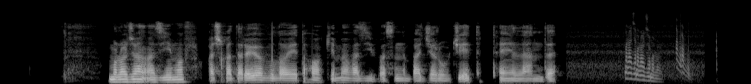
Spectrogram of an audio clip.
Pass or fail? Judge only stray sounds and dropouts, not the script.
fail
